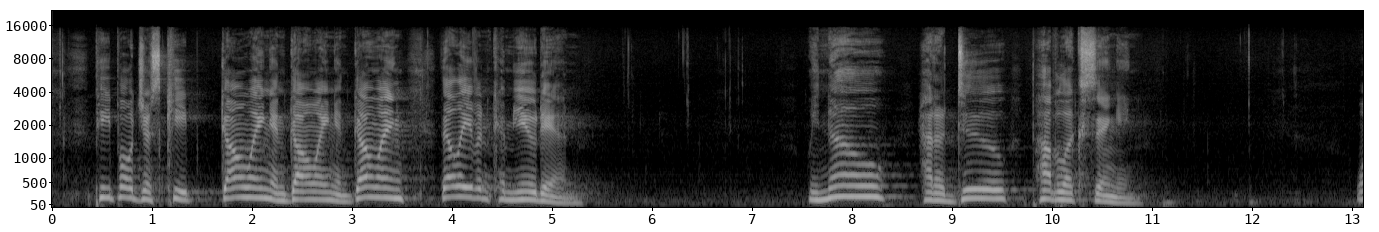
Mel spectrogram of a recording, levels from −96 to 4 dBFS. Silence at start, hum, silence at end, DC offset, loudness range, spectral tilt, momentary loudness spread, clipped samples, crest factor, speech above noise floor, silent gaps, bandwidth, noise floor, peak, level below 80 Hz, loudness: 0.1 s; none; 0 s; under 0.1%; 8 LU; -3 dB/octave; 17 LU; under 0.1%; 26 dB; 38 dB; none; 16 kHz; -69 dBFS; -8 dBFS; -68 dBFS; -30 LUFS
